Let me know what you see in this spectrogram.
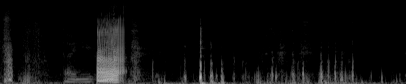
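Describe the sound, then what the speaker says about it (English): A short, loud fart bursts out close to the microphone amid a casual room conversation, with people talking and laughing around it. "I'm not smelling your fart!"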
